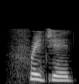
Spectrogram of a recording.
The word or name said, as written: frigid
